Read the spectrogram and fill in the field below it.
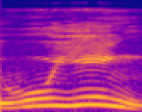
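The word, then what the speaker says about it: wooing: ஊயர் காதலிப்பவர் அடுத்து டபள்யூ ஓ ஐ என் ஜி ஊயிங் காதலித்தல் இந்த பக்கத்துல உப்புண்டு படிச்சோம் அதவே சூப்புன்னு படிக்கணும் ரெண்டு உச்சரிப்பு படிக்க சொல்றாங்க டிக்ஷனரில போட்டுருங்க உப்புண்டு படிக்கலாம் சூப்புன்னு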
